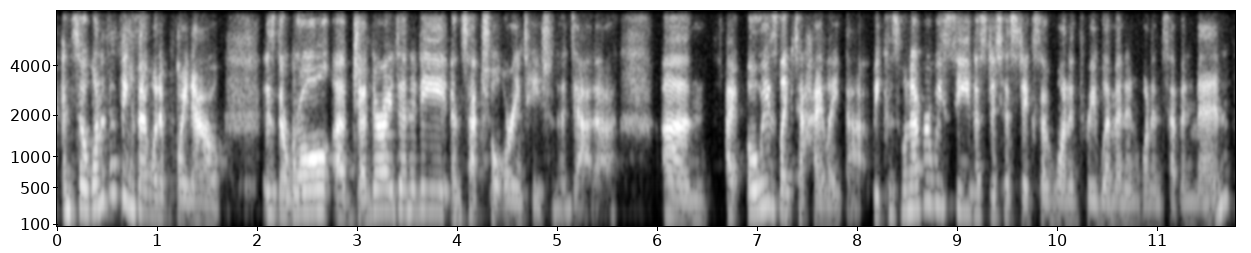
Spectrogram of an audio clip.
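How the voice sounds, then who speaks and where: A woman leading a virtual training over a video call, her voice slightly hoarse, explaining steadily and clearing her throat now and then. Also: mid-range voice, animated, quick pace, pushed and bright, no room sound, dull audio.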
